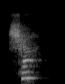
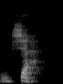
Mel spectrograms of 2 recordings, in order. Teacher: Remember, you press more firmly for the CH than for the J.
